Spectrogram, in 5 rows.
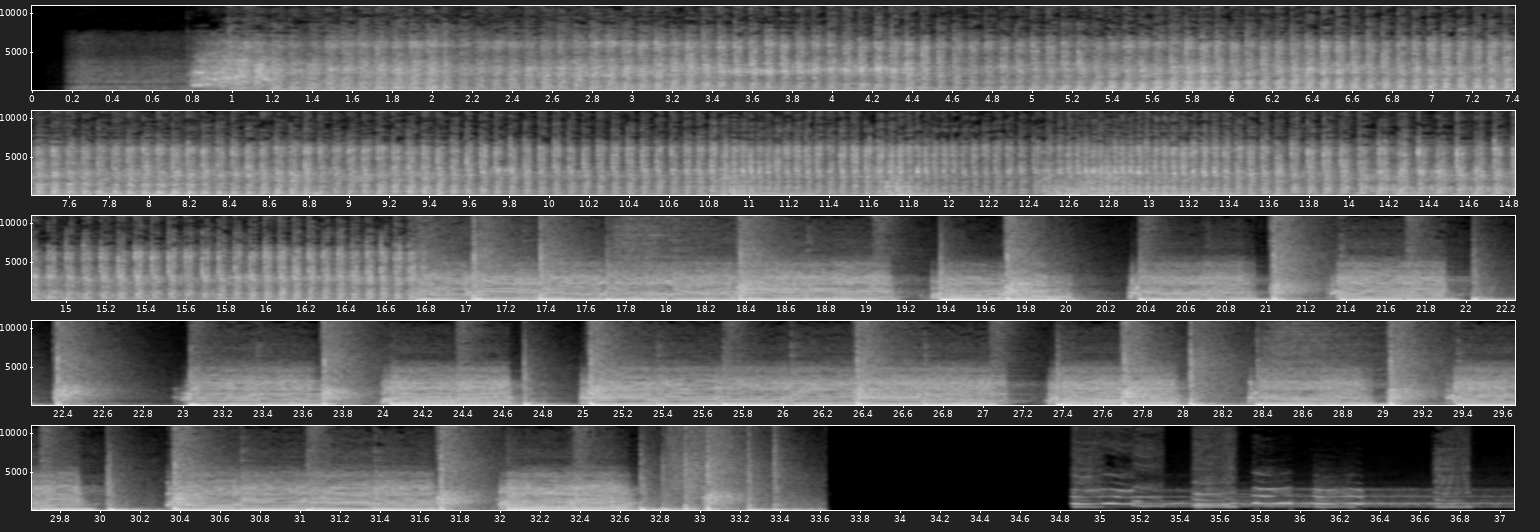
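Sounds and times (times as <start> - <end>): scooter engine rattling: 0.8 - 20.0.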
